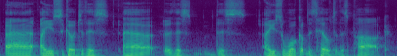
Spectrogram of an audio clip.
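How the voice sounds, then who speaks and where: A man's voice: fairly low pitch, little pitch movement, moderate pace, a little mellow. A man in his thirties, a guest on a podcast, telling rambling self-deprecating stories in casual chat. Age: 30s.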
